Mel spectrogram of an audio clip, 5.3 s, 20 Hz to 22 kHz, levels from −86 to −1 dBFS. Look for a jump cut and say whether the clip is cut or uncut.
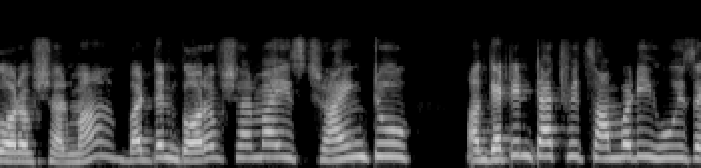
uncut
